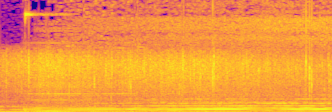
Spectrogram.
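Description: Ambient background music built on sustained drone notes, over a steady hiss with faint crackles.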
